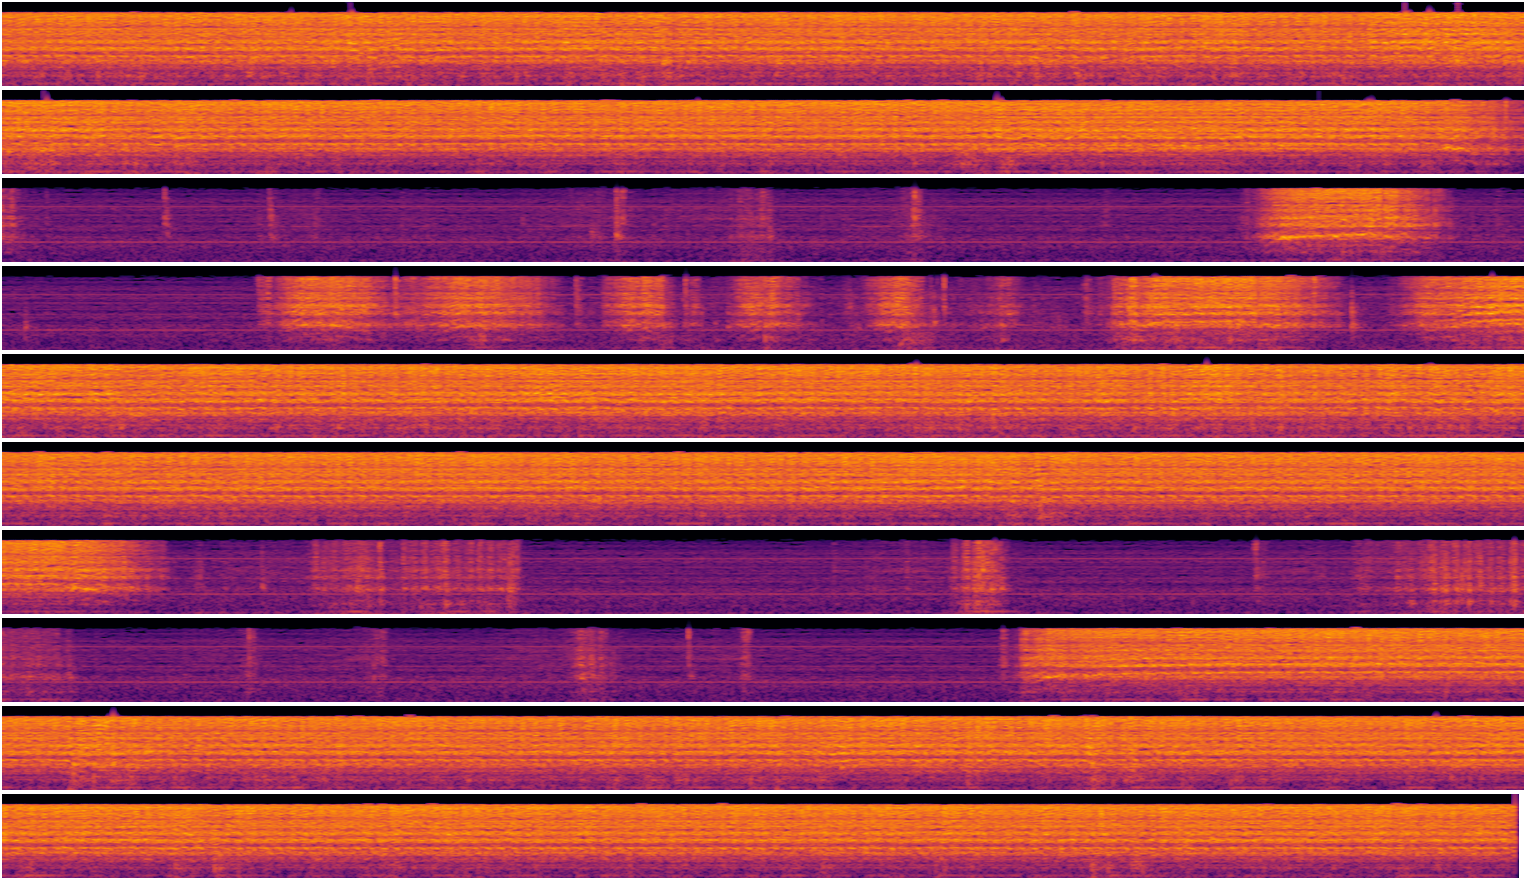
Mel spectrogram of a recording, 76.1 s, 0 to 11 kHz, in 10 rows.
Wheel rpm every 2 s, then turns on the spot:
160, 160, 160, 160, 160, 160, 160, 70, 0, 0, 20, 30, 30, 20, 60, 130, 160, 160, 160, 160, 160, 160, 160, 40, 10, 0, 20, 0, 0, 100, 160, 160, 160, 160, 160, 160, 160, 160.
46-50 52-54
